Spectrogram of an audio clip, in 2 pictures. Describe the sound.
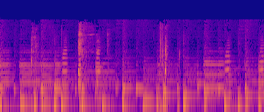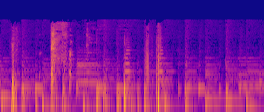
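Many harsh, percussive coughs burst out in close succession, some loud and some fainter, with one especially forceful burst partway through and no talking alongside.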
